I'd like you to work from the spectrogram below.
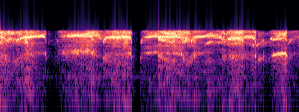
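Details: Fledgling peregrine falcons in Moszna, Pruszków, Poland, being given breakfast, utter strident, grating begging wails in extended bursts with two brief gaps.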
